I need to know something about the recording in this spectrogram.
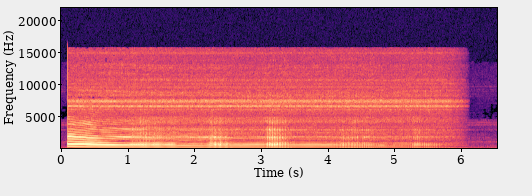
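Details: Vocal fold paresis: voice clear at high pitch, with breathiness and double pitch (diplophonia) appearing as pitch goes lower, consistent with vocal fold paresis.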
